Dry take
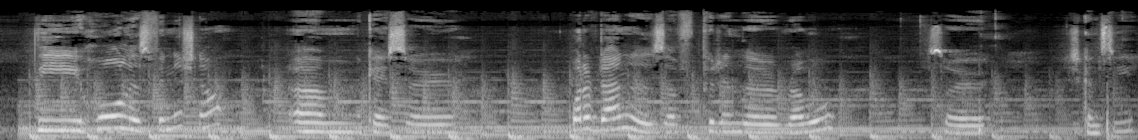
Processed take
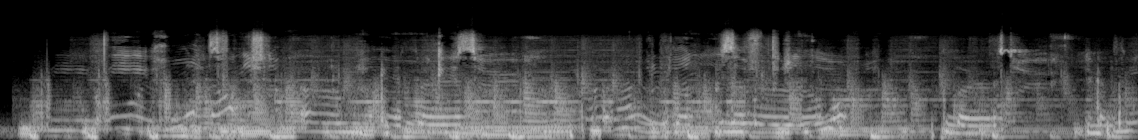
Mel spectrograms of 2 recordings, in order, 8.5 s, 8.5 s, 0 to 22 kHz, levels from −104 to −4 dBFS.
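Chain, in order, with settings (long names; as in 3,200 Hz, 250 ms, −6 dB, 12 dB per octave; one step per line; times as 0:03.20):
high-pass filter 100 Hz 24 dB per octave
noise gate −34 dBFS, range −10 dB
Butterworth low-pass 7,100 Hz 96 dB per octave
compressor whose output falls as the input rises −28 dBFS, ratio −0.5
three-band delay without the direct sound lows, mids, highs 90/520 ms, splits 420/1,900 Hz
level −2 dB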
